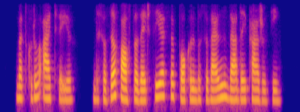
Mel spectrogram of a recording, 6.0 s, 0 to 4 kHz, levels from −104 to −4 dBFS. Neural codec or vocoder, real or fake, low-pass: codec, 16 kHz, 0.3 kbps, FocalCodec; fake; 3.6 kHz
